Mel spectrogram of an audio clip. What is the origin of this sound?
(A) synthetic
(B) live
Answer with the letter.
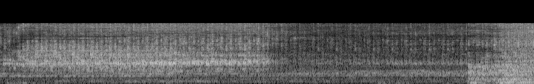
B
